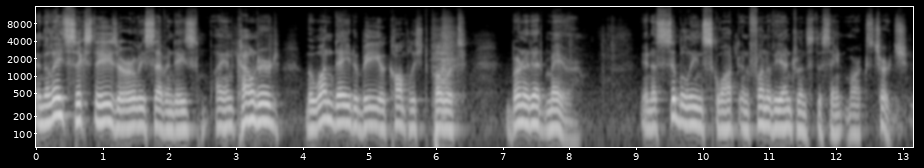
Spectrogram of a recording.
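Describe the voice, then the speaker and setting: An older man giving a solemn, deliberate reading at a memorial event, with measured phrasing. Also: mid-range voice, warm tone. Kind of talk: solemn reading of a poem aloud.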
